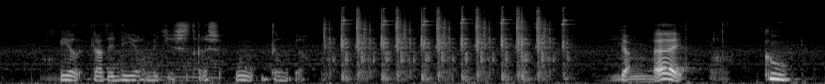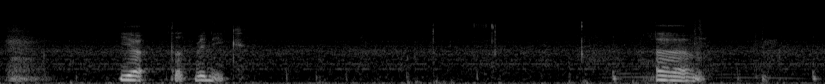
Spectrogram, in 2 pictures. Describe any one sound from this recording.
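A boy talks with animation, close to a microphone.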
